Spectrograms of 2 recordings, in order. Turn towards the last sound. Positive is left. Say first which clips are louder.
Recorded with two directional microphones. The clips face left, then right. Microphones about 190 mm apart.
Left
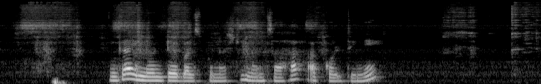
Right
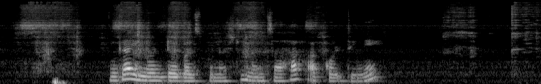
# left 5 dB
turn(degrees=35)  # may be behind; listen again after turning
